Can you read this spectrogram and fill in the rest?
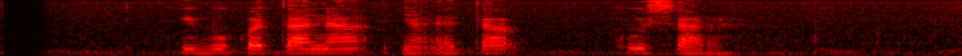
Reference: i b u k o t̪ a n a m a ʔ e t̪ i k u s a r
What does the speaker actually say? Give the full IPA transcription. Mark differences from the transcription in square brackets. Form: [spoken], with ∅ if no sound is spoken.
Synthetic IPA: i b u k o t̪ a n a [ɲ] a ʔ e t̪ [a] k u s a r

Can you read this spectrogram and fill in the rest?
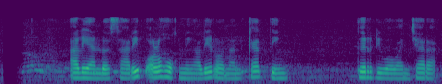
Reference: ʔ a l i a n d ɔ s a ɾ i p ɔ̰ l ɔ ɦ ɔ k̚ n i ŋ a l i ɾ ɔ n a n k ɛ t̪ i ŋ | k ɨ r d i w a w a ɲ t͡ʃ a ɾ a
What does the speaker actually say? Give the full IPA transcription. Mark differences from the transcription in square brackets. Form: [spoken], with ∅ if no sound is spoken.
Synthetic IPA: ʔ a l i a n d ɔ s a ɾ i p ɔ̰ l ɔ ɦ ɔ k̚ n i ŋ a l i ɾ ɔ n a n k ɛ t̪ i ŋ | k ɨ r d i w a w a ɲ t͡ʃ a ɾ a

